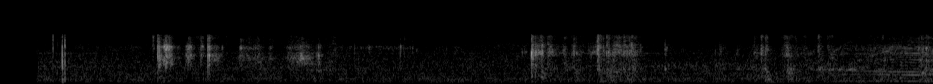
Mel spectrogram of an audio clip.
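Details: JVC cassette deck (1 3 12) running quietly with scattered irregular clicks, rattles and a faint whirr; the transport mechanism is noisy and the cause is unclear.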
